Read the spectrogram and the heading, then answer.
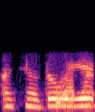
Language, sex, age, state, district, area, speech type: Hindi, female, 30-45, Madhya Pradesh, Harda, urban, conversation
